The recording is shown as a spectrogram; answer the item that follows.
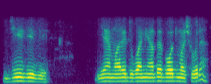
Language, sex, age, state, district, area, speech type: Urdu, male, 18-30, Delhi, East Delhi, urban, conversation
